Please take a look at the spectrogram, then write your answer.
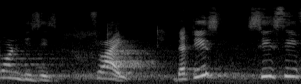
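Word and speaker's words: tsetse: disease soil that is cc fly t-a-c-t-a-c but pronunciation is cc fly these are all common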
